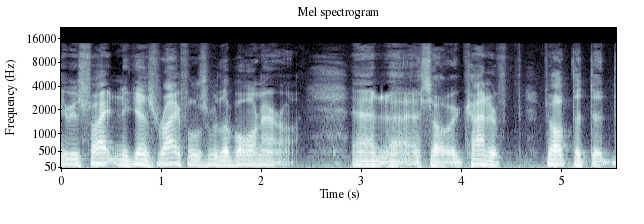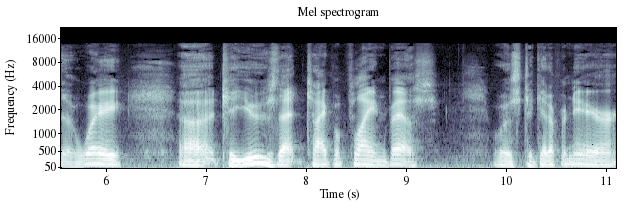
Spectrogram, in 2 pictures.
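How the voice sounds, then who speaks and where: A man with an American accent talks at a medium pitch and a fairly slow pace. His voice shows vocal fry and ordinary pitch variation. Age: 80s+. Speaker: war veteran. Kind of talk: interview answer.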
